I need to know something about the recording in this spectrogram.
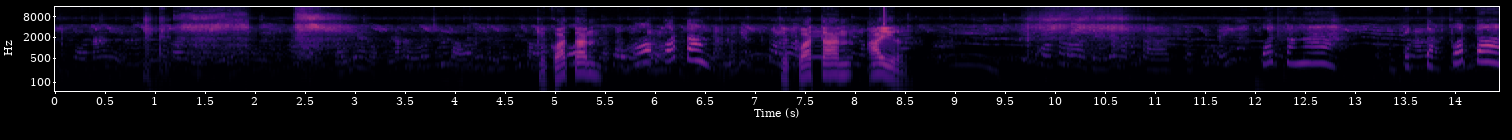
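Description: A young boy talks loudly and with animation close by.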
